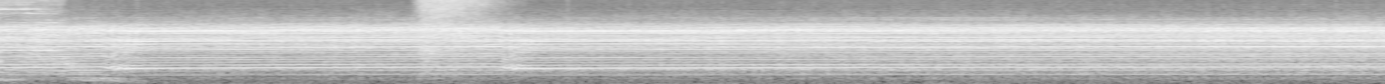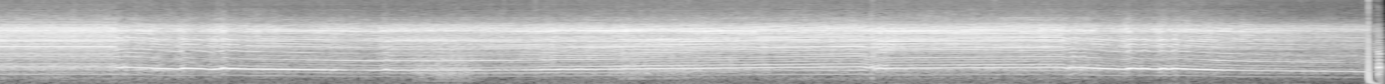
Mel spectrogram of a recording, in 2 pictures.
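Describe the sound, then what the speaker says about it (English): A CART race car's engine on an onboard lap of Road America, a loud continuous high-pitched whine that rises and falls with gear changes and throttle across the lap. "ride a while to the sounds of speed. So turn up the volume and enjoy a lap of Road America"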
